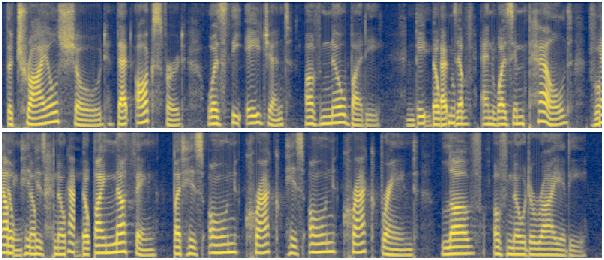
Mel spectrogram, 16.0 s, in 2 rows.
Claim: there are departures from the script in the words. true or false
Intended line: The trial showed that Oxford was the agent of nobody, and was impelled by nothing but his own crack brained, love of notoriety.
true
